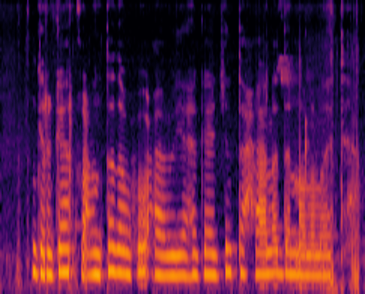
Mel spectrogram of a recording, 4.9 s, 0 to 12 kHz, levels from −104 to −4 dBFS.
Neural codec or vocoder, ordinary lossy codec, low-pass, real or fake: none; none; none; real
